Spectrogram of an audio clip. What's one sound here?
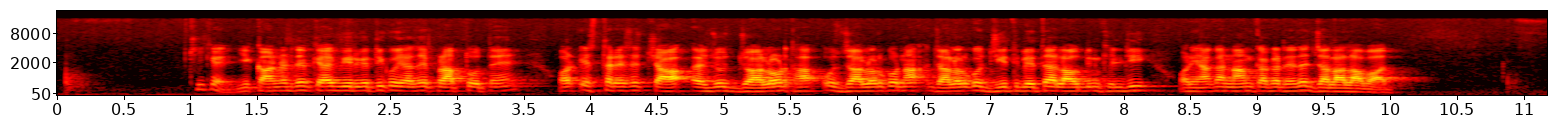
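A young man lectures with animation close to a microphone.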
